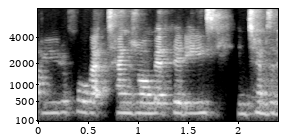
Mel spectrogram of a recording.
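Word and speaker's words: tangzhong: She'll pronounce it properly because I can never do that properly. Tanchong.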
